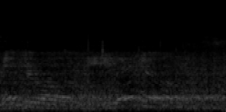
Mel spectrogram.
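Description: Faint ballpark crowd ambience: a low, even murmur with indistinct voices.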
